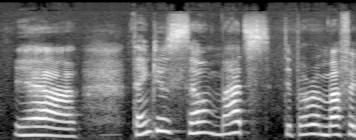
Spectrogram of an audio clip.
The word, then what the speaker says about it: Deborah Muffet: thank you so much Deora muff do I even say your your name correct yes you do thank you yes you oh great de mu okay so it's exactly how it's spelled great yes well thank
